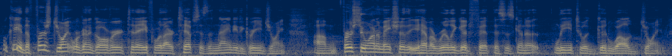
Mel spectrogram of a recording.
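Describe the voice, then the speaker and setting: A man's voice: mid-range voice, lively intonation, quick pace, darkish tone, long reverb tail. A middle-aged man from Michigan, a fab shop owner giving a plain, practical welding lesson, often saying "actually". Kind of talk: instructional demonstration. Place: large indoor workshop.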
